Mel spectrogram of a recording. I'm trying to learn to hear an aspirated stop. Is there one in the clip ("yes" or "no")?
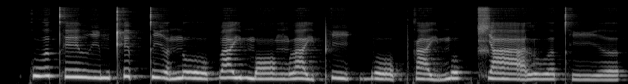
yes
